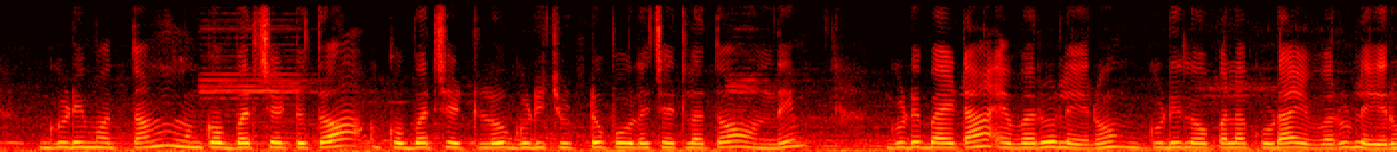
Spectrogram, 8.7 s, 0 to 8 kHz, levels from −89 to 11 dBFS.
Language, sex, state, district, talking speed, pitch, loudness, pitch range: Telugu, female, Telangana, Nalgonda, 145 wpm, 255 Hz, -26 LUFS, 250-270 Hz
